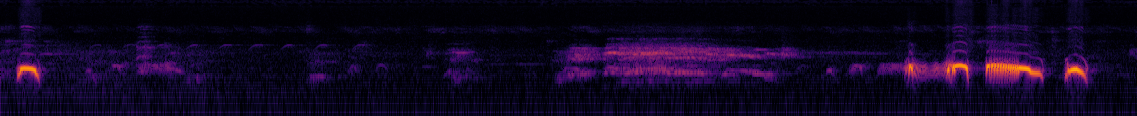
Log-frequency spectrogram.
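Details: Spotted dove morning call used as a lure for wild doves: a single short coo at the start, a long stretch of faint murmuring noise, then one full phrase of stuttered coos, a drawn-out croo and a final coo.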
